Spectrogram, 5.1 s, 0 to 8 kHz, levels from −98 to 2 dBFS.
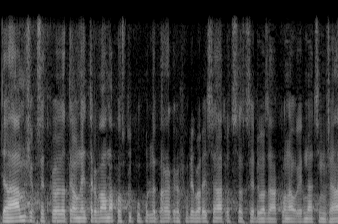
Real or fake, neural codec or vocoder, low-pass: fake; codec, 16 kHz in and 24 kHz out, 1.1 kbps, FireRedTTS-2 codec; 7.2 kHz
